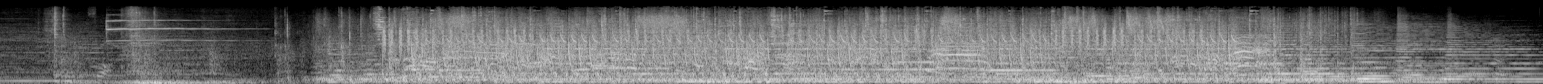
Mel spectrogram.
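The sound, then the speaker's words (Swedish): Dense, relentless movie gunfire erupts after a quieter opening as an army of kendo fighters is shot down before they can draw their swords, a loud sustained barrage of rapid shots and crashes layered with swelling score and shouting, continuing near-constantly to the end. “Ja, och nu ser man framför sig hur alla, vad heter det, eh, armén av Kendo-killar ligger till backen. Nerplöjda.”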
